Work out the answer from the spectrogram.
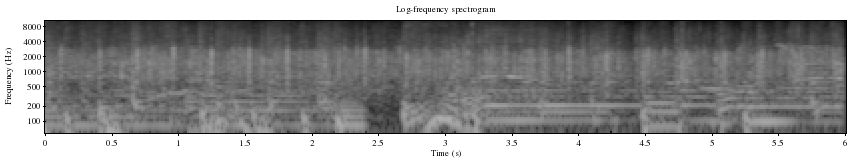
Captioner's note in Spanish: Aplausos; Aclamaciones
